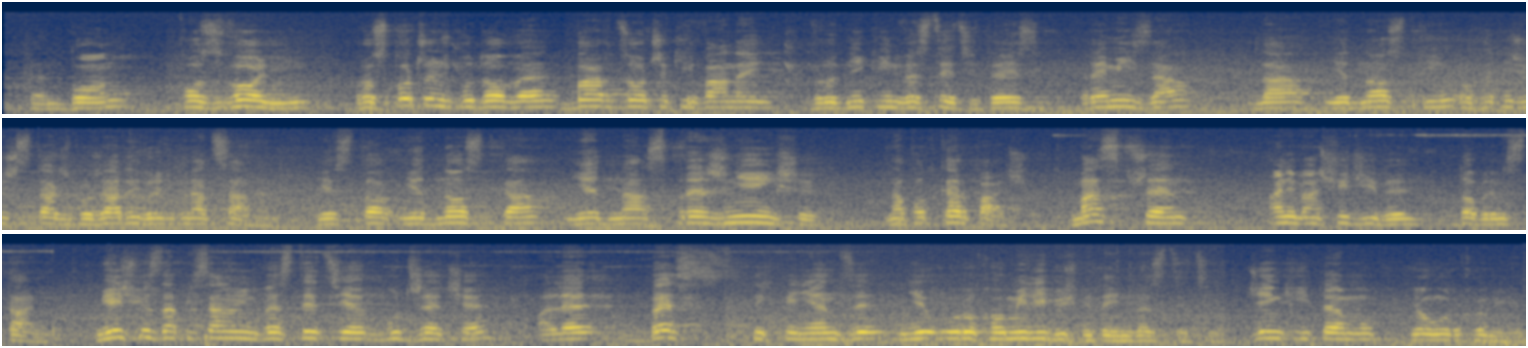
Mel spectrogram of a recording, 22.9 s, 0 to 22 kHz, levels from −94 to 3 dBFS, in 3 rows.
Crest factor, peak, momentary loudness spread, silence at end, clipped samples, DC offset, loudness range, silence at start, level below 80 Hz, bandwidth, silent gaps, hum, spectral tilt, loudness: 16 dB; 0 dBFS; 9 LU; 0 s; under 0.1%; under 0.1%; 4 LU; 0.05 s; -38 dBFS; 15 kHz; none; none; -6 dB/octave; -17 LUFS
